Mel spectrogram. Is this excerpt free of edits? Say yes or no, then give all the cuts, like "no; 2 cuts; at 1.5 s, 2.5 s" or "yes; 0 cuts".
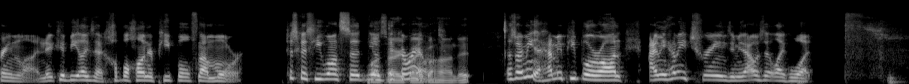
yes; 0 cuts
